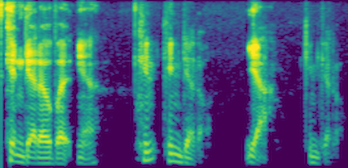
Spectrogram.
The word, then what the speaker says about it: Cingeto: Am I pronouncing that right? It's Cingeto, but yeah.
